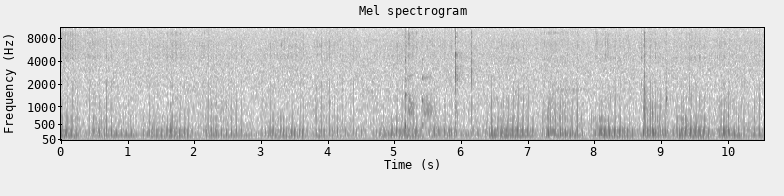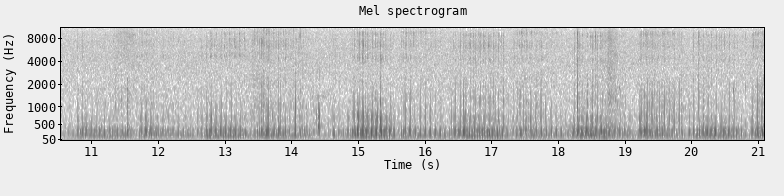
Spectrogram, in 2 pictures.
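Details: Coco, a pet cat, sound asleep and snoring indoors: soft, raspy low breaths pulsing in a steady rhythm, each inhale and exhale a hoarse rumble, with slight rustling between some breaths.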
